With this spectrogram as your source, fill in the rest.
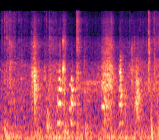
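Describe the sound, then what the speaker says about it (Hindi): A hen clucks in short, soft bursts nearby, a few quick clucks in a row. "अच्छा यहाँ पे अंदर बैठी है मुर्गी ना"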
